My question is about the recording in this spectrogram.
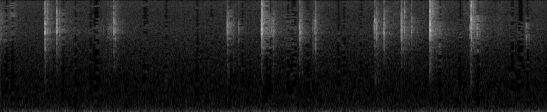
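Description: Calculator keys being pressed: a faint, irregular run of about ten light clicks.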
